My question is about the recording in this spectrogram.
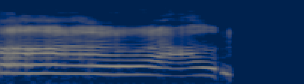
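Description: A baby's single cry, about one and a half seconds long, falling slightly in pitch and wavering near the end before it stops abruptly.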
